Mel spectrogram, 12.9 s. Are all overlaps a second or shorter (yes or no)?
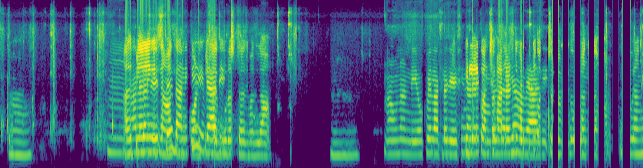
no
